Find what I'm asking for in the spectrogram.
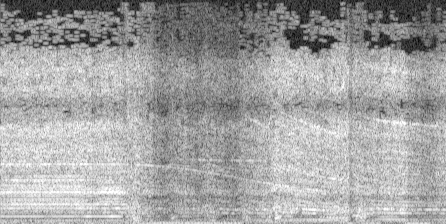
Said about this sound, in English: we are getting maximum speed out of this Ferrari engine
